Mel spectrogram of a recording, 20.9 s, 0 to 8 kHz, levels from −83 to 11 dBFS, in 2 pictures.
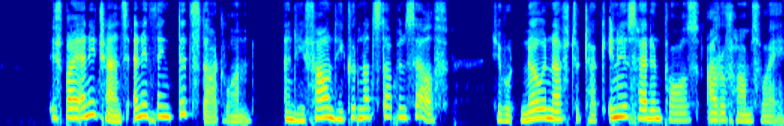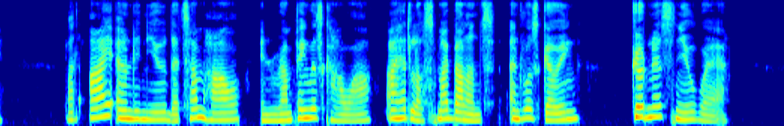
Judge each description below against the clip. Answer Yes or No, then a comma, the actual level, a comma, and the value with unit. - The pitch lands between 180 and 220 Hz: Yes, medium, 185 Hz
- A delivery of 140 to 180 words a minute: Yes, average, 150 wpm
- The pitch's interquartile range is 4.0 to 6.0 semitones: Yes, average, 5.3 semitones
